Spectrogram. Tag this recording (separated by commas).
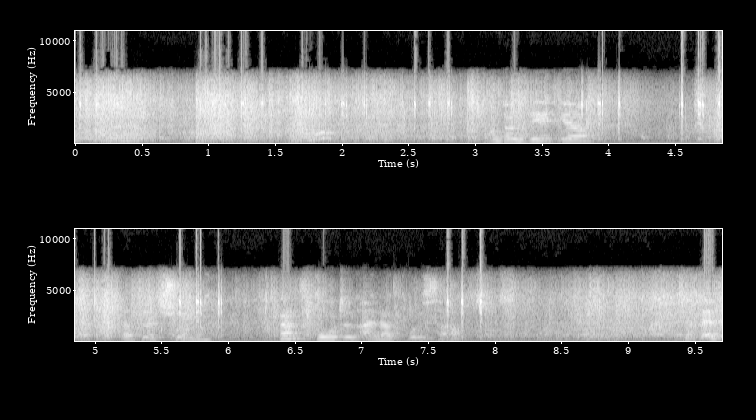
Speech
